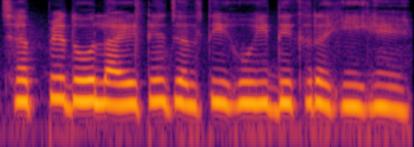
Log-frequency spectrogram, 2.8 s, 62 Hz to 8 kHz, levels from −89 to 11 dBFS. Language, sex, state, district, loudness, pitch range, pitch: Hindi, female, Madhya Pradesh, Bhopal, -14 LUFS, 255-280 Hz, 265 Hz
